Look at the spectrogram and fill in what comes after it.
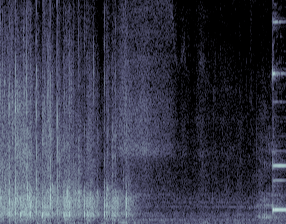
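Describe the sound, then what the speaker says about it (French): A studio audience on a French television quiz show applauds a contestant, a dense burst of clapping for about two seconds that thins and fades into quiet before a bright electronic tone sounds at the end. "On applaudit Laurence."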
